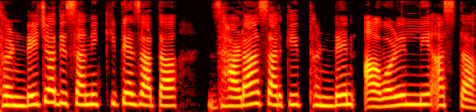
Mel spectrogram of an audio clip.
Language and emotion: Goan Konkani, neutral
